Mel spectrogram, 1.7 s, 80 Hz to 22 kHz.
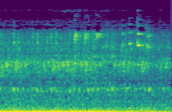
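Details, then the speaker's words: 1997 Toyota Kijang diesel after cylinder head repair, just started and still cold: an even, low diesel clatter at a steady idle with no misses, knocks or hunting; exhaust smoke is thin and normal, and it is ready for a test drive. "karena baru aja hidup dan untuk untuk asap Alhamdulillah tipis sudah enggak berasap dan normal"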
